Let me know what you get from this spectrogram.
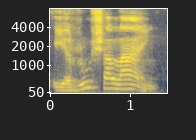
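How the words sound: The R is a soft, light Portuguese R. This is how it is said in Brazil. "em português, aqui no Brasil, eu diria Yerushalayim"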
